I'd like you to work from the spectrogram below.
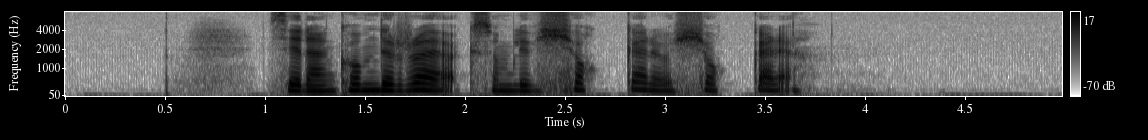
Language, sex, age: Swedish, female, 29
